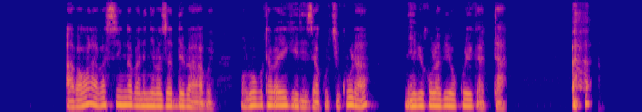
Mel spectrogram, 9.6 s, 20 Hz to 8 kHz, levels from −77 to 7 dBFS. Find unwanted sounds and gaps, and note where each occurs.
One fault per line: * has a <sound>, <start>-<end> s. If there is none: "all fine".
* has a cough, 8.6-8.9 s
